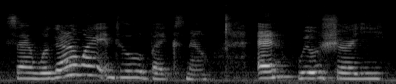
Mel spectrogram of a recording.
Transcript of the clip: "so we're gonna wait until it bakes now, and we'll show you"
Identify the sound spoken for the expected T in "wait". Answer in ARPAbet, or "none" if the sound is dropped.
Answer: none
